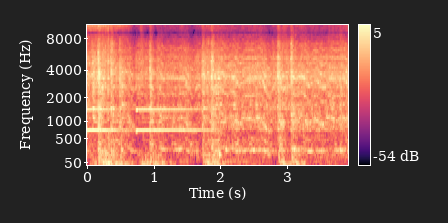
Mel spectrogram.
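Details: Oldsmobile Bravada (Blazer-type), sat a while, cold weather: starter cranks and engine spins lightly with no fire; ether gave nothing, fuel pressure present; compression lost.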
